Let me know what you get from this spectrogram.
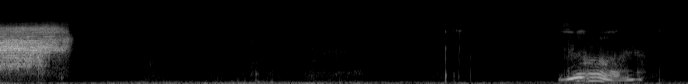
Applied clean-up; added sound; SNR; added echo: neural diffusion model UNIVERSE++.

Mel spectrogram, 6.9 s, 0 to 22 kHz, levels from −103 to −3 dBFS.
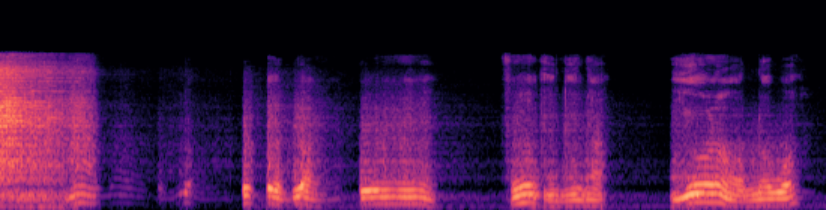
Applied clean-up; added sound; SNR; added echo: neural mask model RNNoise.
